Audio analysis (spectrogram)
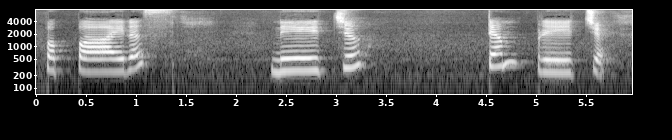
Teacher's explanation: the U that comes in the unstressed syllable, that is voiced as a schwa sound of U.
